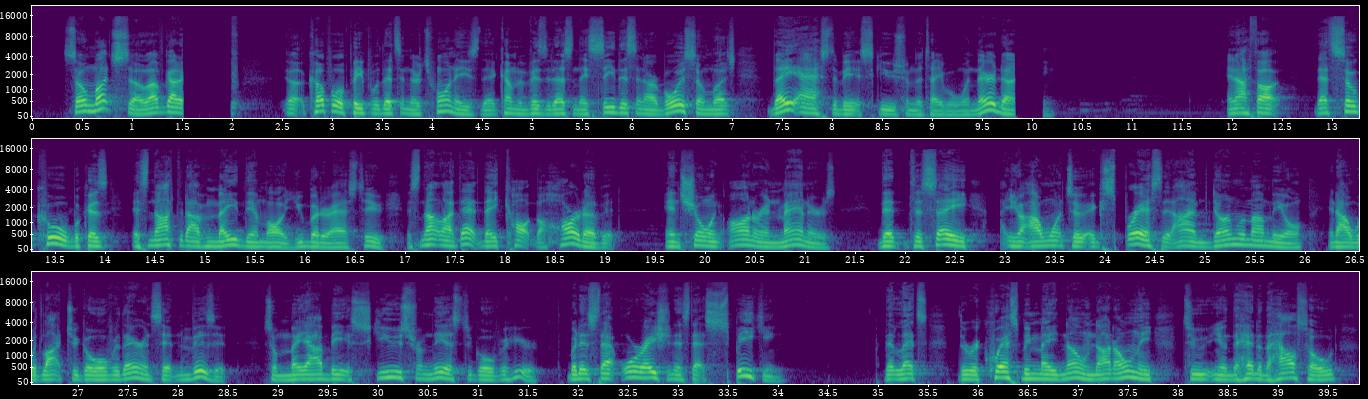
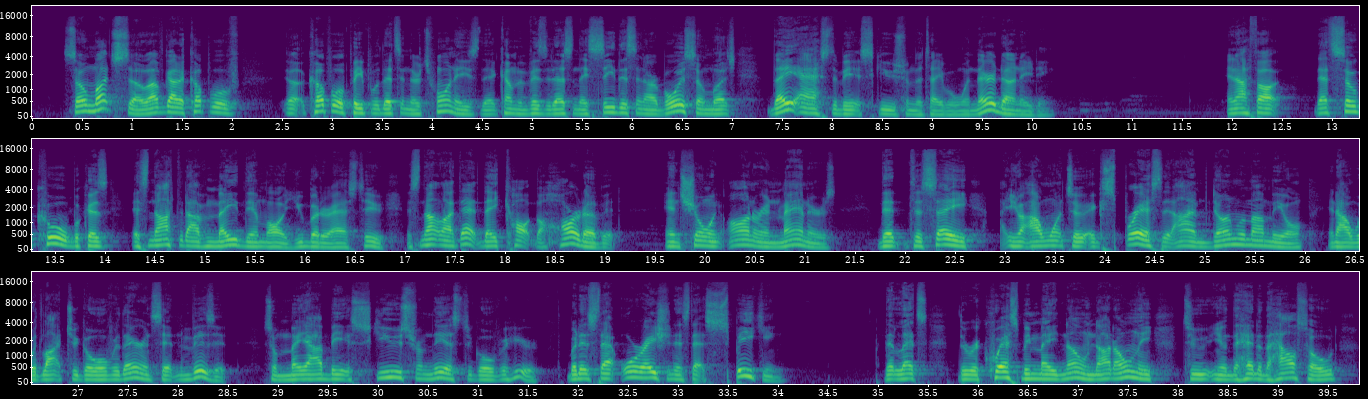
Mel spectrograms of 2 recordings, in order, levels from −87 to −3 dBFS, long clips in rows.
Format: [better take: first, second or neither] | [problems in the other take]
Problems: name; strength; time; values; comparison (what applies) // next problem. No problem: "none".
second | audio cutting out; at 1.5 s and at 10 s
